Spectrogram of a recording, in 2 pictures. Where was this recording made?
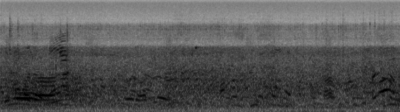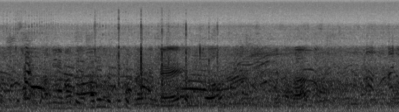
in a park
